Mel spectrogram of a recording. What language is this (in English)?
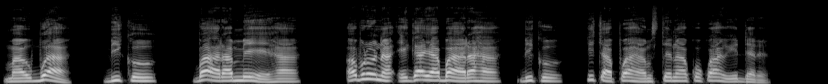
Igbo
